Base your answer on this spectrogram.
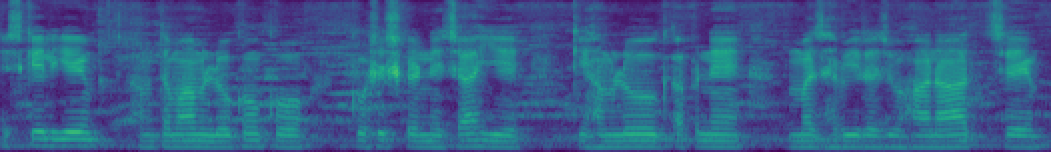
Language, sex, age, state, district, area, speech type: Urdu, male, 18-30, Bihar, Saharsa, rural, spontaneous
